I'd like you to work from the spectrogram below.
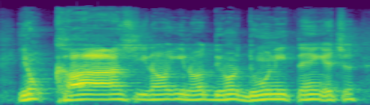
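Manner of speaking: ordinary delivery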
